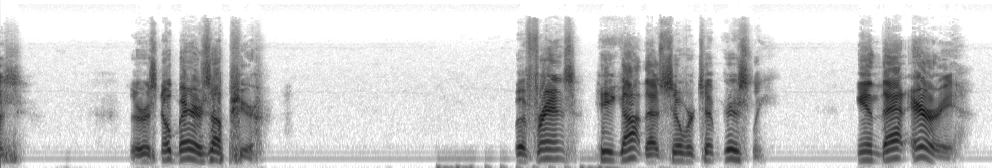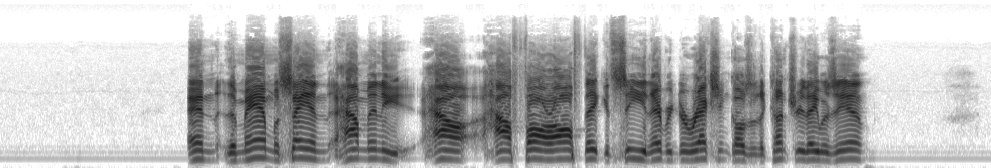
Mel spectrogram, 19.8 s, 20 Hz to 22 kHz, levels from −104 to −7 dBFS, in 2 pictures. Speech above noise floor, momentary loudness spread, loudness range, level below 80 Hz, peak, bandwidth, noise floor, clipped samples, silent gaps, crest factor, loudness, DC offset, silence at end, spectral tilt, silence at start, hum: 56 dB; 11 LU; 8 LU; -78 dBFS; -2 dBFS; 15.5 kHz; -76 dBFS; under 0.1%; none; 20 dB; -18 LUFS; under 0.1%; 1.3 s; -1.5 dB/octave; 0 s; 60 Hz at -70 dBFS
